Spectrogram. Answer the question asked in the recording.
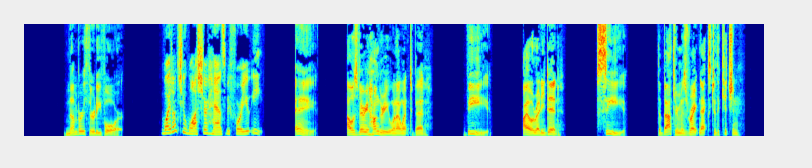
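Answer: B: I already did.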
